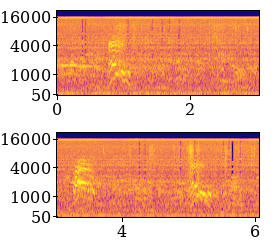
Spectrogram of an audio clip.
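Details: Canada geese at Hawreluk Park Lake: three drawn-out, slightly falling honks spaced about two seconds apart, set against a steady low hum and background noise.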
